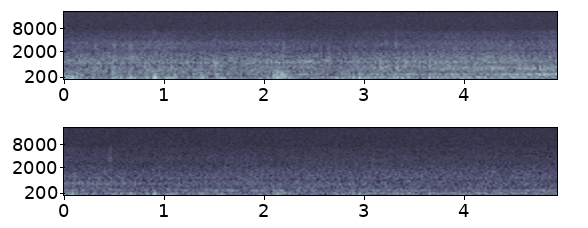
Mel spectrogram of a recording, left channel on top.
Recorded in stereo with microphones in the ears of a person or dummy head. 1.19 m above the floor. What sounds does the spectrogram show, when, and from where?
Only background noise.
